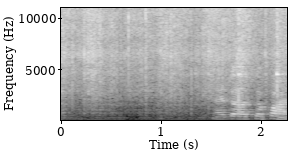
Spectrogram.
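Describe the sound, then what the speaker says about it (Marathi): Malvani masala of onion, coconut and garlic roasting in a pan, a steady sizzle with stirring scrapes that grow louder near the end, close and continuous with no talk. "होईपर्यंत ह्या आपण वाटप भाजून घेऊया"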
